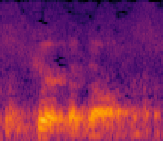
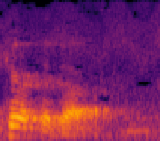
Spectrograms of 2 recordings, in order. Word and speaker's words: Kierkegaard: The great figure in existentialism is also the great figure in molding neo-orthodoxy, Kierkegaard. K-I-E-R-G-E. K-I-E-R-G-E. No, K-I-E-R-K-E, excuse me, G-A-A-R-D. Kierkegaard, it sounds, but Kierkegaard is pronounced.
